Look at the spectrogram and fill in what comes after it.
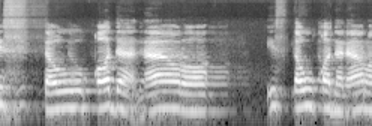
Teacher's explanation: استوقد نارا میں قاف کو موٹا کر کے پڑھیں گے اور را کو بھی موٹا پڑھیں گے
